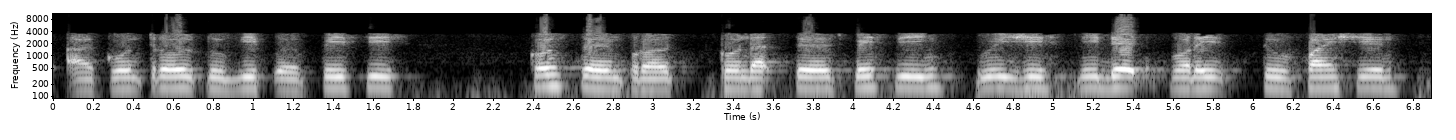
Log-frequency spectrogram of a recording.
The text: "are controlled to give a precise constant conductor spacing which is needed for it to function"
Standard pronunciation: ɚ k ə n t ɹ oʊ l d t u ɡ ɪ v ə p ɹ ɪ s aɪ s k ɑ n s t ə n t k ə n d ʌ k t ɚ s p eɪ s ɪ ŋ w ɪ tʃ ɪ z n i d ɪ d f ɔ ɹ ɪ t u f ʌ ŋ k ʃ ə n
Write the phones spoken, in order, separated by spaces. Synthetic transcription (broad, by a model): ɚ k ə n t ɹ oʊ l t u ɡ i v ə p ɪ s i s k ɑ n s t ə n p k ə n d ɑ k t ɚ s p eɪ s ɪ ŋ w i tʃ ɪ s n i d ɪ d f ɔ ɹ ɪ t u f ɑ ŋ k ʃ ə n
